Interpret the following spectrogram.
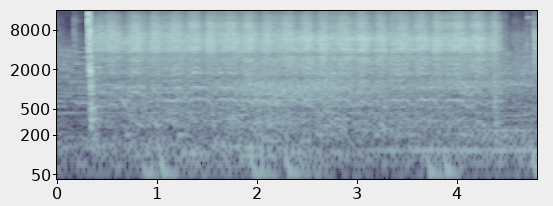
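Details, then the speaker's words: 1967 Ford F250 4x4 cranking with no start: a click, then steady, even cranking with no firing at all. No spark traced to a faulty ballast resistor; huge spark across opening distributor points had eaten them up. "We traced it all back down inside the distributor, and we noticed there was a huge spark across the ignition points when they would open. Those sparks will eat up the points, which is exactly what happened."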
